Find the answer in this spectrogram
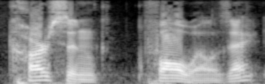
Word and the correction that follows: Carlson Farwell: Is that right, Kimberly? Did I say it right? – Close. Kimberly Carlson Farwell.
